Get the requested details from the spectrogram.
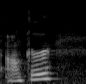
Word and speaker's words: Anker: My car charger in my car is an Anker car charger, and a lot of YouTubers have talked about them before, and I think some people pronounce it Anchor, um, but it's spelled A N K E R, and they're really great.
